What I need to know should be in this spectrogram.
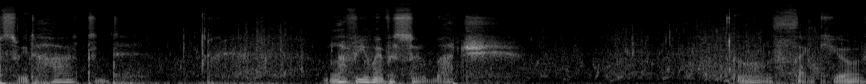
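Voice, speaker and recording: A man voicing a gentle, devoted butler in a soft ASMR roleplay, hushed, breathy, polite and hesitant, tender and apologetic. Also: on the low side, noisy background, full character voice. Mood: drowsy, tender.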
